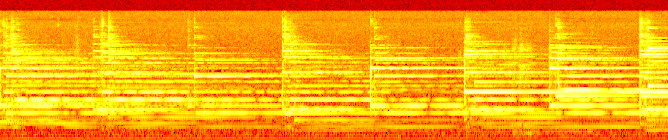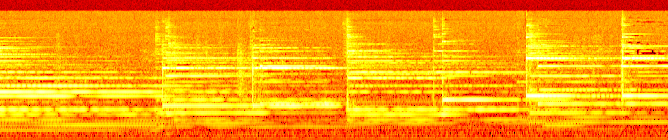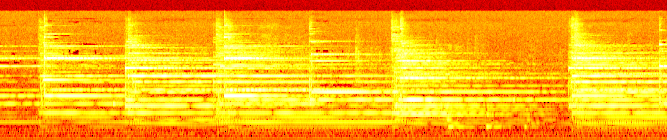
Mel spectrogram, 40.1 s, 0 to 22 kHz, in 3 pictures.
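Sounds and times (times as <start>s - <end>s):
handbell choir ringing chords: 0.0s - 40.0s.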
